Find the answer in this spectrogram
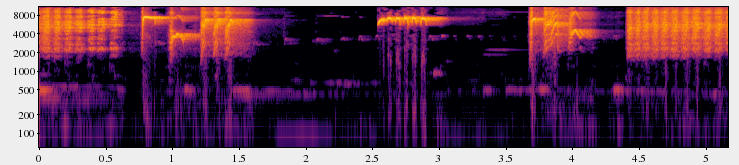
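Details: Cucak cungkok bulbul, recorded as a master for training fighting birds, alternating raspy pulsed trills, whistled slurs and one bright rising whistle, with brief pauses between phrases.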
